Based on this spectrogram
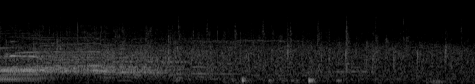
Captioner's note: audience applauding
